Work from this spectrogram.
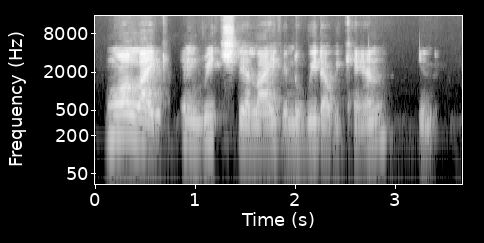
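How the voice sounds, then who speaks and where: This woman speaks with a Nigerian accent, a medium pitch and a bright, sharp tone. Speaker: online show co-host. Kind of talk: casual chat.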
